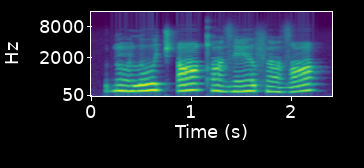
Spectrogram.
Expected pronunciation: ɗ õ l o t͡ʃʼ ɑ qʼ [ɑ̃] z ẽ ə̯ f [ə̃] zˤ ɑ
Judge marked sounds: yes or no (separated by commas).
yes, no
